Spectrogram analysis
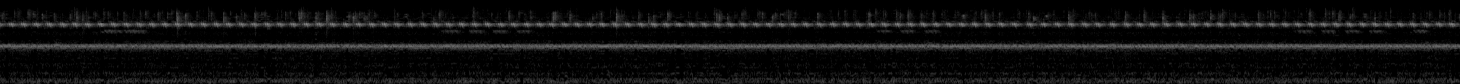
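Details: Cricket at night keeps up a shrill, evenly pulsed trill around four beats per second, while faint short bursts of three or four higher chirps recur every few seconds.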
